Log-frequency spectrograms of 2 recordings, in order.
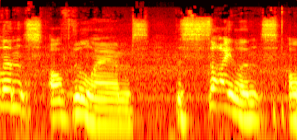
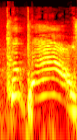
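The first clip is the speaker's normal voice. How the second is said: higher, shouted comic book kapow; comic sound effect; 14 semitones higher than usual. Acted. Fight scene punch, higher cartoon sound effect. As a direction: bang it out like a comic panel.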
